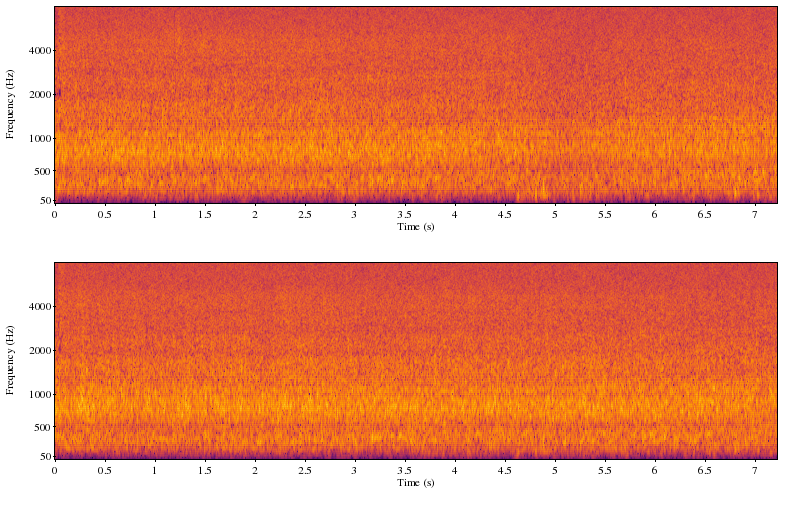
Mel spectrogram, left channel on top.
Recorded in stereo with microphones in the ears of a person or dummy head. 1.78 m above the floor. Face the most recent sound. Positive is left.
No sound to turn to.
